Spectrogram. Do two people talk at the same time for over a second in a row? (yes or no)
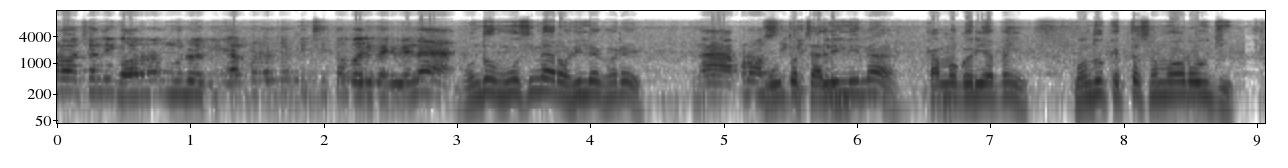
no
